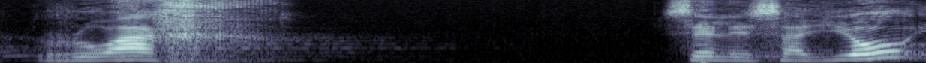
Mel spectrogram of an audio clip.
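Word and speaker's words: רוח: capítulo y exhaló Isaac el Roach así como suena se pronuncia la c en hebreo como J ruaj se le só y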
